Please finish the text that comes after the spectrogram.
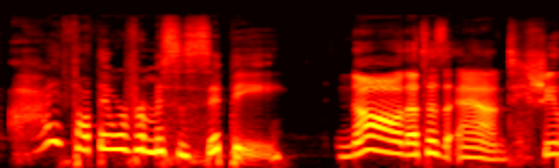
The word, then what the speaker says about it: Mississippi: And again, guys, when you see that, just slow down and voice every syllable. You can get it right if you just, it's not tricky in the sense that it's going to confuse you like California or Georgia at the end. Just repeat say the syllables, Mississippi, and then put it together.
